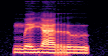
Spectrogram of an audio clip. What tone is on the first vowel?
low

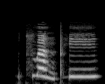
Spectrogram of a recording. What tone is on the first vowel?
falling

